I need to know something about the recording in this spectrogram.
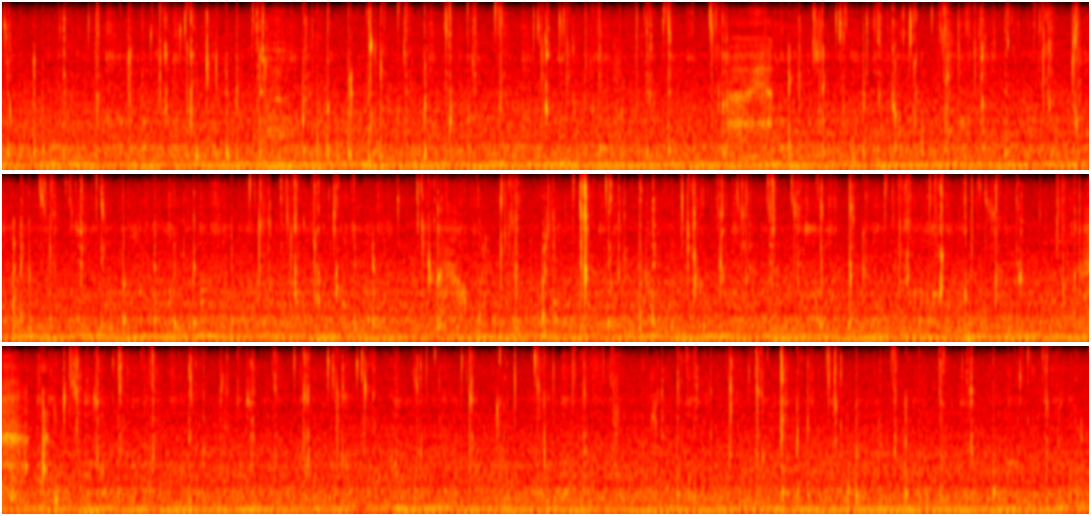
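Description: Close-miked inaudible whispering with many wet mouth clicks and lip smacks, irregular and continuous, over a steady low hum.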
